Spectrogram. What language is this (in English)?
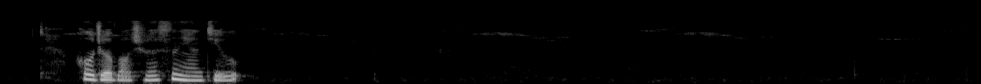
Chinese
